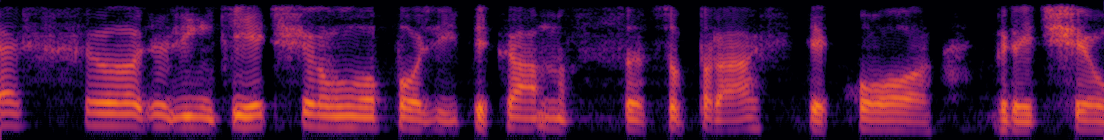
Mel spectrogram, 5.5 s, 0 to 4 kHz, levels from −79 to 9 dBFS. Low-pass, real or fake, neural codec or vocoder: 3.6 kHz; fake; codec, 16 kHz, 2 kbps, FunCodec, trained on LibriTTS, 25 frames a second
